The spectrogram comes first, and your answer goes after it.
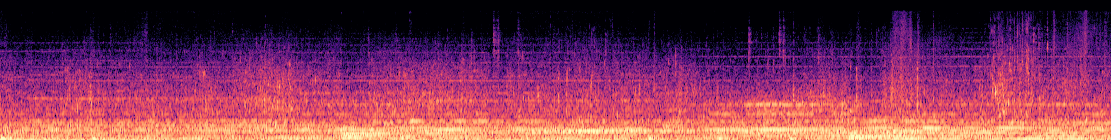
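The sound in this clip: Water washing around the hull of a sailing yacht on the open ocean in early morning. A steady, continuous wash with a low rumble runs evenly throughout.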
